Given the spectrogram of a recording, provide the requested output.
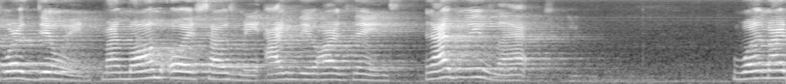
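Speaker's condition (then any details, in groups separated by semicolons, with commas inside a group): Down syndrome; suspected prenatally, present from birth, petite stature, occupational and physical therapy from infancy; speech therapy from infancy, answered audition questions with clarity at age 6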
